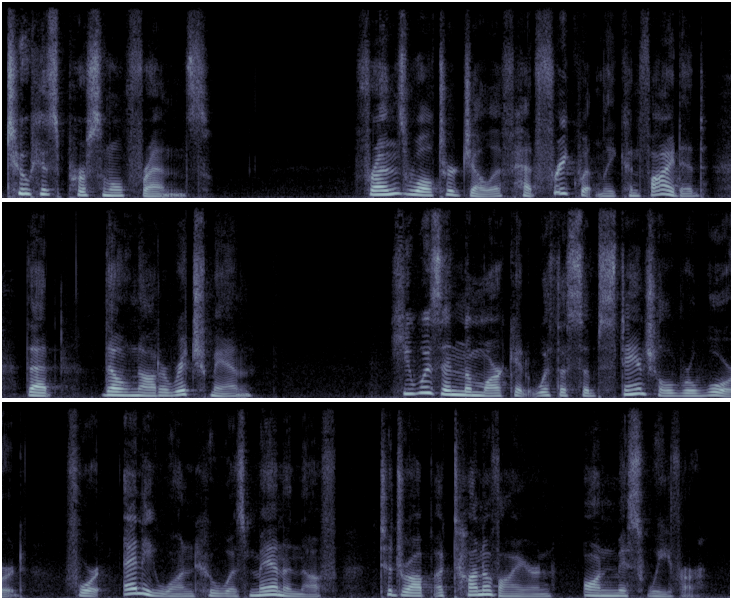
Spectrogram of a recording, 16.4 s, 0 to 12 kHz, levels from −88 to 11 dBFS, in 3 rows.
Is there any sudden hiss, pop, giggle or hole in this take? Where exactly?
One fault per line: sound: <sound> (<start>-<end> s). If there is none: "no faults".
no faults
